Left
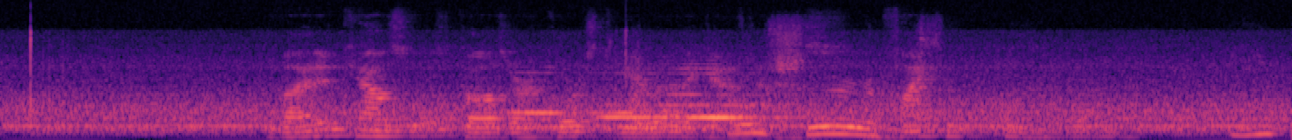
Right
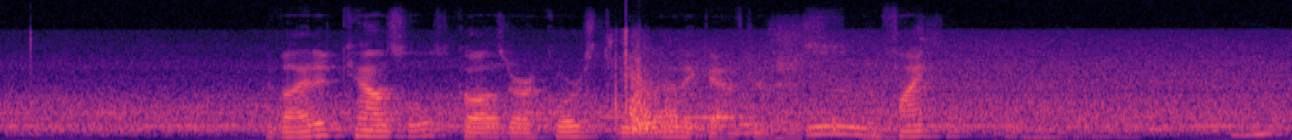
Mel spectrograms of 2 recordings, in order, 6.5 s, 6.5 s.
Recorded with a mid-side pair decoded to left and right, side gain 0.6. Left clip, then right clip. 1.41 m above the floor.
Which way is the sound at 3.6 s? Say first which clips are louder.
Left 4 dB; 20° left.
